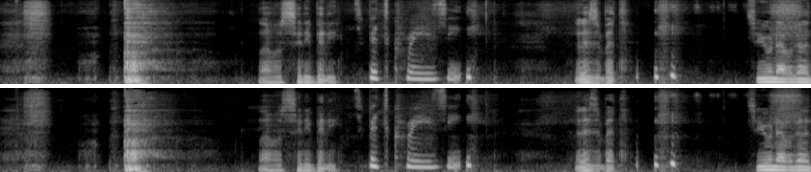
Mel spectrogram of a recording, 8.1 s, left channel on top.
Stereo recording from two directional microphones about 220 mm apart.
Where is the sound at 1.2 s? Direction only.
20° left (ahead or behind).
